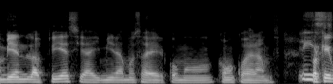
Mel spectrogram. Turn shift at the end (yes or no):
no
